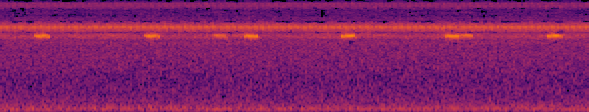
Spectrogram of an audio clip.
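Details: Late summer night chorus of crickets, a continuous thin high buzz overlaid by short clear chirps spaced about a second apart, six or seven of them, over a quiet background.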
